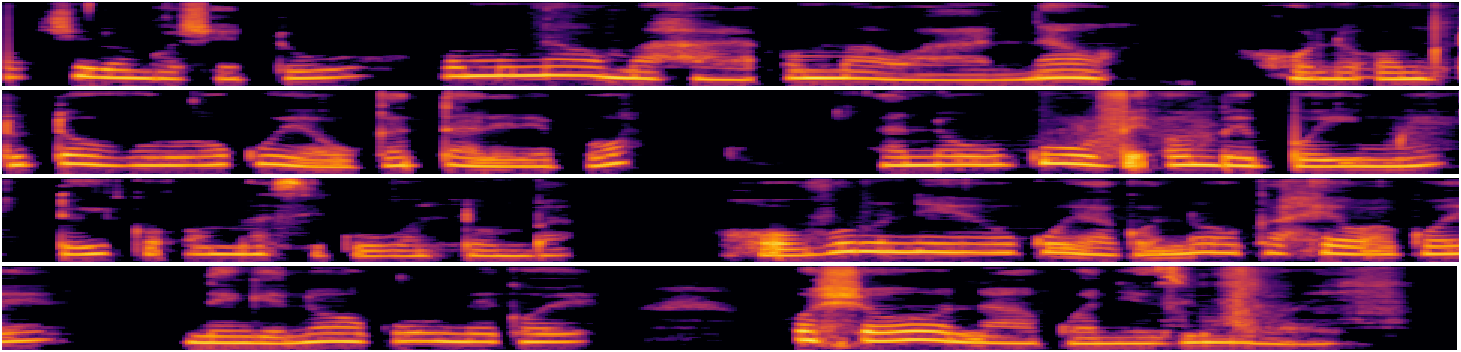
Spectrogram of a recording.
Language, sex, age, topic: Oshiwambo, male, 25-35, agriculture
